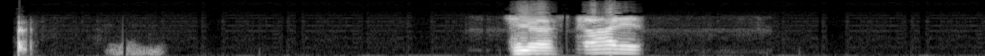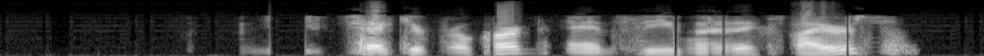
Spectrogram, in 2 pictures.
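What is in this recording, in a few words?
Scottsdale Police Department Traffic Scottsdale Police, scanner audio; SCTSDLE PD-Traff; H-Scottsdale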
